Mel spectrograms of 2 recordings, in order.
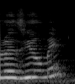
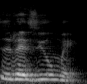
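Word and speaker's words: résumé: Also, it is rumé and not resume. The correct pronunciation is réumé.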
